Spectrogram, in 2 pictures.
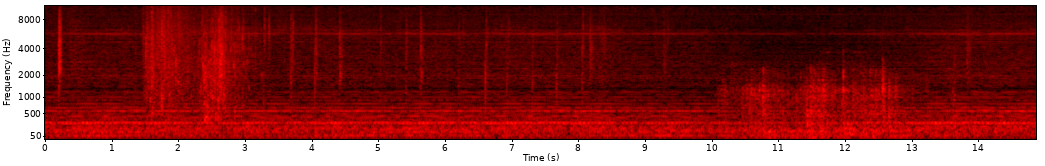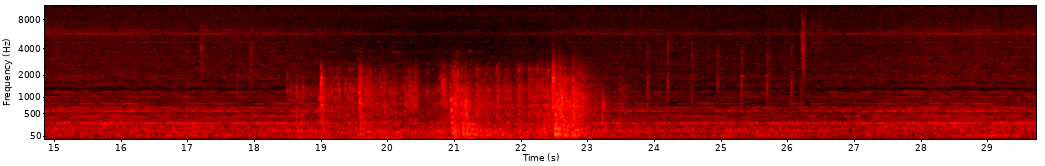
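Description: A low mechanical hum drones steadily.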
